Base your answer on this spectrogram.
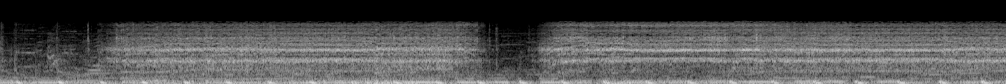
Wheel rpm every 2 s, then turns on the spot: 70, 160, 90, 160, 160.
none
